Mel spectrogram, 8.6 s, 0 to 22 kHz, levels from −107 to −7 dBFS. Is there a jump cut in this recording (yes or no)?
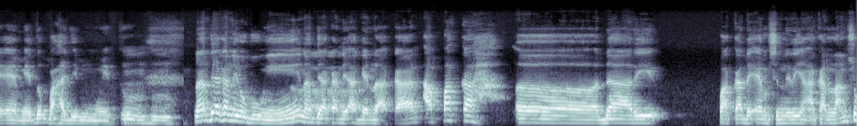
yes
